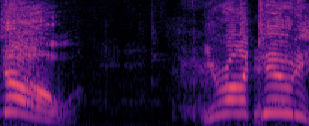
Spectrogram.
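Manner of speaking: very high, very loud yell.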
